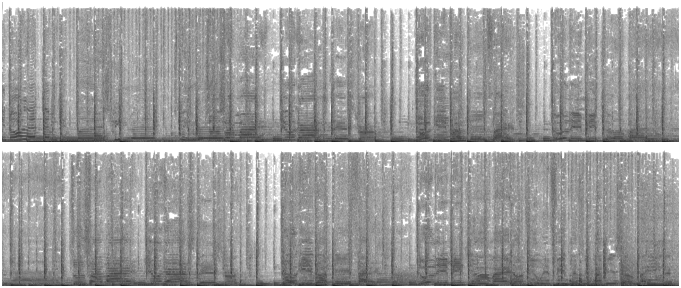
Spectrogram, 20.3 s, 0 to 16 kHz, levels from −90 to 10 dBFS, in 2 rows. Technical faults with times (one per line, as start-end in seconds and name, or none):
none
